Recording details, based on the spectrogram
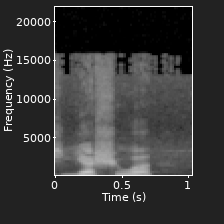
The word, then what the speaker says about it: Yeshua: Joshua, the actual Hebrew pronunciation is Yeshua.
